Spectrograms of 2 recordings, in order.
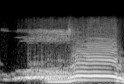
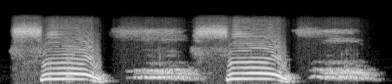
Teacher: जीम बोलो, शीन या गैर मद्दा, यानी जो या मद्दा नहीं है उसका जो क्या होगा मखरज, जबान का बीच, है ना, और ऊपर के तालू उसमें लगा देना है। जबान के बीच को कहां लगाना है, ऊपर के तालू में चिपका देना है।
